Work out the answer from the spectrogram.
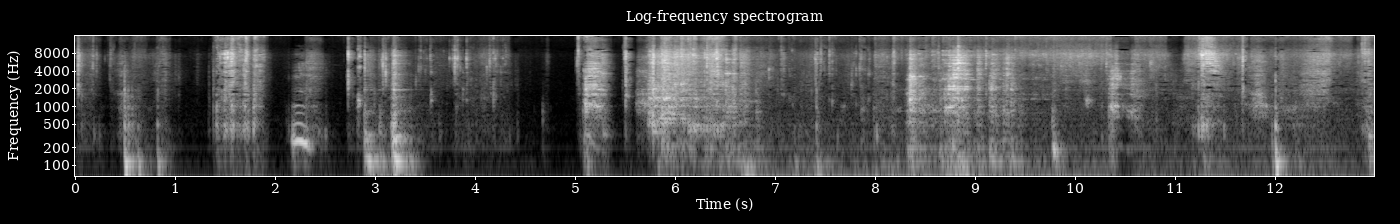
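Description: Close-miked wet eating sounds of a person biting into and chewing soft avocado: a few short mouth sounds in the first seconds, then dense smacking and chewing from about five seconds in.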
